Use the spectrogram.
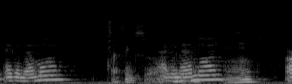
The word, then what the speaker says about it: Agamemnon: Agamemnon.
